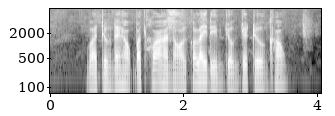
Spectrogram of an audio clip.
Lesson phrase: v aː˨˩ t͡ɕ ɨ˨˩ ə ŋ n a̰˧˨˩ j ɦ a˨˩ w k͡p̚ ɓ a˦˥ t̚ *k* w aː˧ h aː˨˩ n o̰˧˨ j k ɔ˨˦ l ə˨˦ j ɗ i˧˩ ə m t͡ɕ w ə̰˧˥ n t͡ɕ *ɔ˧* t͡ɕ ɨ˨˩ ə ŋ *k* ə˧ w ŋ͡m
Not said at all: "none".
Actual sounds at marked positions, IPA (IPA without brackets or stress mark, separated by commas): x, ɔ˧, x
